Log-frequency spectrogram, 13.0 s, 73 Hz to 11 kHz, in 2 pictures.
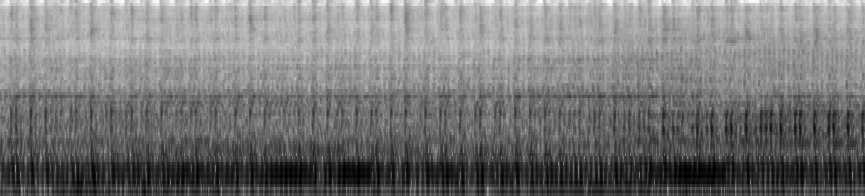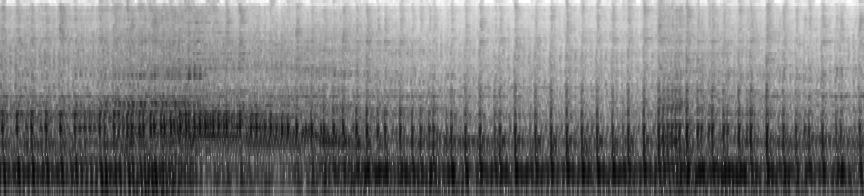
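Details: Honda LS125 two-stroke single, after full engine rebuild, started cold without choke: crisp, steady idle with a fast, even popping beat and a brief blip midway, running cleanly; normal idle.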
